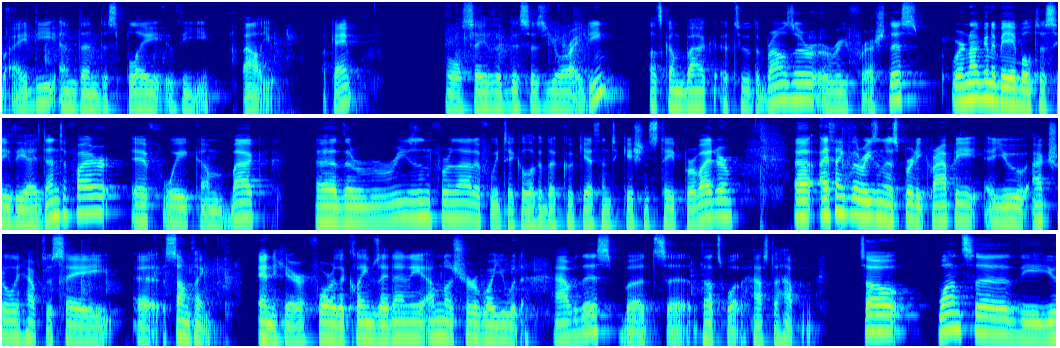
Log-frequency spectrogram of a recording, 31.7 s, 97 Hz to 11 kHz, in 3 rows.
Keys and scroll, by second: 2.3 Return, 26.2 ctrl+alt+l.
